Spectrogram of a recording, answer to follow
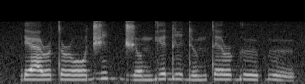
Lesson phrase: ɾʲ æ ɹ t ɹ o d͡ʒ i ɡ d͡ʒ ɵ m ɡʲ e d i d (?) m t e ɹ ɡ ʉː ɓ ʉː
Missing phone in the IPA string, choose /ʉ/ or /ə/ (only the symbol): ʉ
